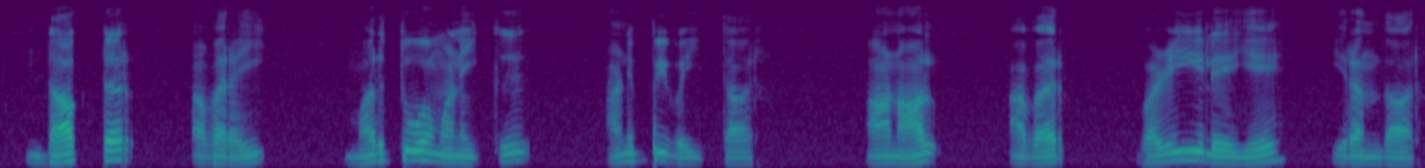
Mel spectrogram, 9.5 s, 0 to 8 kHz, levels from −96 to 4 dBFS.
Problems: low volume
